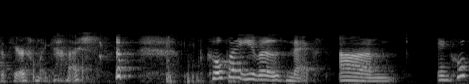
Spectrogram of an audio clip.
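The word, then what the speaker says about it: Copaiba: get these out of here so my gosh co-pi eva is next um and cool by eva is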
